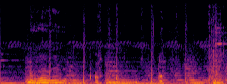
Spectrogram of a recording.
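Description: Cartoon soundtrack music with a wavering tone in the first half second and a low held note entering about a second in, over light quick tapping like comic running footsteps.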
